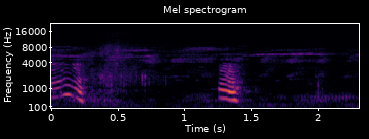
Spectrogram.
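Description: Two short, high-pitched cries, each falling in pitch, about a second apart.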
